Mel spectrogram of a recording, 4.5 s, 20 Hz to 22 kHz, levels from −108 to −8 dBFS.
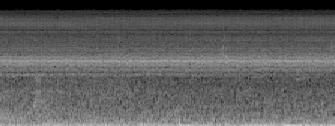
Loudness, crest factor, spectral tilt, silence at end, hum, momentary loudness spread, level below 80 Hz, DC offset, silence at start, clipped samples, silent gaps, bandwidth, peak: -40 LUFS; 16 dB; -3.5 dB/octave; 0 s; none; 1 LU; -40 dBFS; under 0.1%; 0 s; under 0.1%; none; 14 kHz; -18 dBFS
